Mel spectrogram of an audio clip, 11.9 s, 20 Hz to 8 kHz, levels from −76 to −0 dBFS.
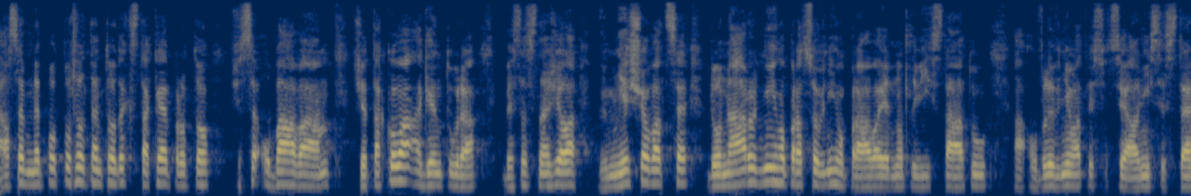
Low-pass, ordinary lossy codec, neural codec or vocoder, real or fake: none; none; codec, 16 kHz, 8 kbps, FreqCodec, smaller model; fake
